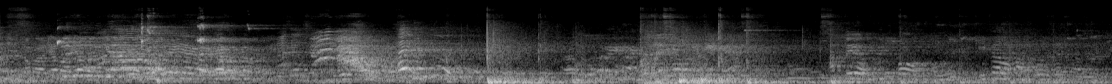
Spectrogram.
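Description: Men talk and call out to each other across the court.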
